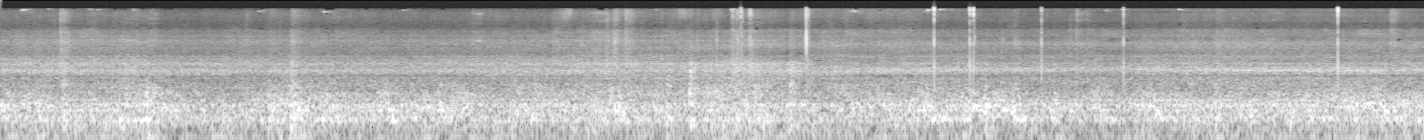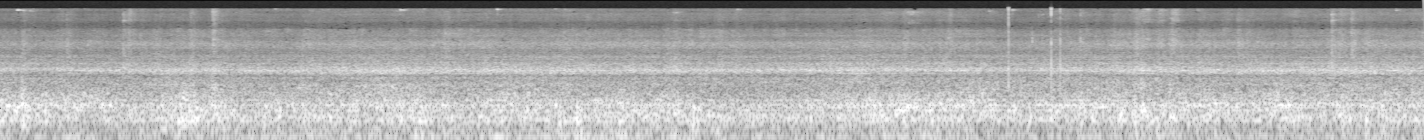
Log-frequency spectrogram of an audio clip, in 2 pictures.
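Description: Moving passenger train heard from inside at its rear: a steady running rumble of wheels on the rails with occasional light clicks.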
